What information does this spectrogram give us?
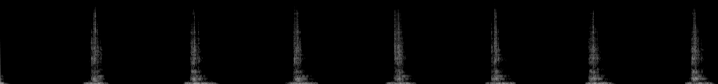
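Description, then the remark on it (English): A clock ticks steadily, one sharp tick roughly every second, seven or eight in a row. The ticks are clear, with silence between them and no voices. “Is this where you put in the sound of a clock ticking to represent my body clock?”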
